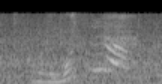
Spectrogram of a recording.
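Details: A seal pup being fed at Lenie 't Hart's seal creche gives a drawn-out, moaning cry: a low note that slides upward, then a brighter, bending wail, heard over soft room noise.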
